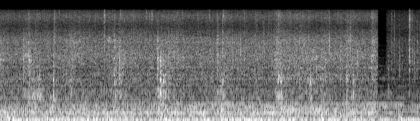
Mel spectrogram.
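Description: Egg and rice frying in a hot nonstick pan, a steady sizzle with scattered scraping strokes as a utensil stirs the egg through the rice. The sound drops out for a moment near the end.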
